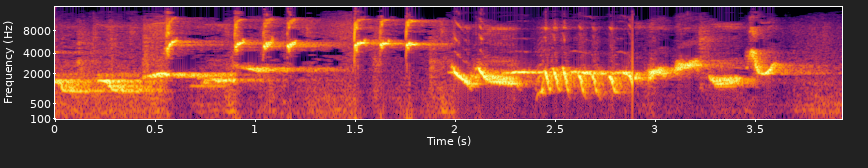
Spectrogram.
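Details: Song of a white-rumped shama: varied whistled phrases with rapid repeated stuttering notes, upward slurs and buzzy squawk-like elements, full and rich throughout four seconds, no other sounds evident.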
